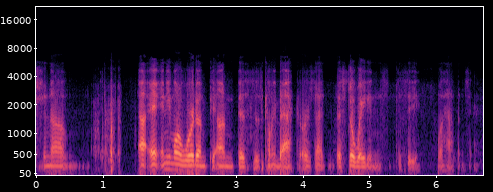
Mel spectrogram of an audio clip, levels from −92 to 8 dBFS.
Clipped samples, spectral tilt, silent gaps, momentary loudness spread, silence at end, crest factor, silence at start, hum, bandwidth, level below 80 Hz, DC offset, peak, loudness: under 0.1%; -8 dB/octave; none; 18 LU; 0.45 s; 22 dB; 0 s; none; 6.2 kHz; -50 dBFS; under 0.1%; -2 dBFS; -23 LUFS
